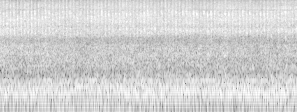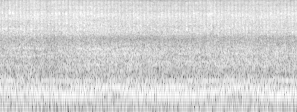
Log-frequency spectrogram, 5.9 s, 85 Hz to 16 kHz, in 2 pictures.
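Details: Cub Cadet 2130 garden tractor, revived after a fuel pump replacement, carburetor rebuild, choke and brake-switch wiring repairs; a little cold at about 35°F, in neutral; even, unbroken engine note with transmission/clutch whine, no misses or knocks; normal running.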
